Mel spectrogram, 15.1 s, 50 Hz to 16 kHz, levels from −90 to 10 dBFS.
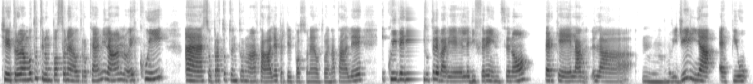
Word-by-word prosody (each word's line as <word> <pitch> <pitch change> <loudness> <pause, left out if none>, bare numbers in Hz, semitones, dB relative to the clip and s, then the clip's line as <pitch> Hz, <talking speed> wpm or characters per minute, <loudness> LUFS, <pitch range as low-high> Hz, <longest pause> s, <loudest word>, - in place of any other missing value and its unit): ci 270 - -3
ritroviamo 245 +1 +4
tutti 320 +1 -6
in 245 - 0
un 240 -1 -4
posto 240 +1 -3
neutro 205 -4 -1
che 220 - -2
è 215 +1 +2
Milano 250 -4 +2
e 235 +2 -3
qui, 295 +5 -1 0.4
ehm, 215 -3 +8
soprattutto 220 +4 -7
intorno 210 -2 -7
a - - -2
Natale, 190 +1 0
perché 185 -1 -11
il 185 - -11
posto 185 0 -10
neutro 180 -1 -7
è - - -8
Natale, 195 +6 -3 0.4
e 275 - -14
qui 280 -1 +2
vedi 270 0 0
tutte 260 0 -7
le 275 - +7
varie 195 -3 -1
le 200 0 -2
differenze, 205 -1 -3
no, 230 +5 -1 0.2
perché 220 -3 +1
la 195 0 0
la, 190 - -4 0.2
mhmm, 170 -2 -10
vigilia 200 - +3
è 195 -1 -2
più, 205 0 -5
210 Hz, 155 wpm, -22 LUFS, 195-245 Hz, 0.4 s, ehm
